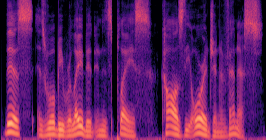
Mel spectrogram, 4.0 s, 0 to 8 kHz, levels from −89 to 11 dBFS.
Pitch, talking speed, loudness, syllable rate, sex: 115 Hz, 195 wpm, -17 LUFS, 5.7 syllables/s, male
